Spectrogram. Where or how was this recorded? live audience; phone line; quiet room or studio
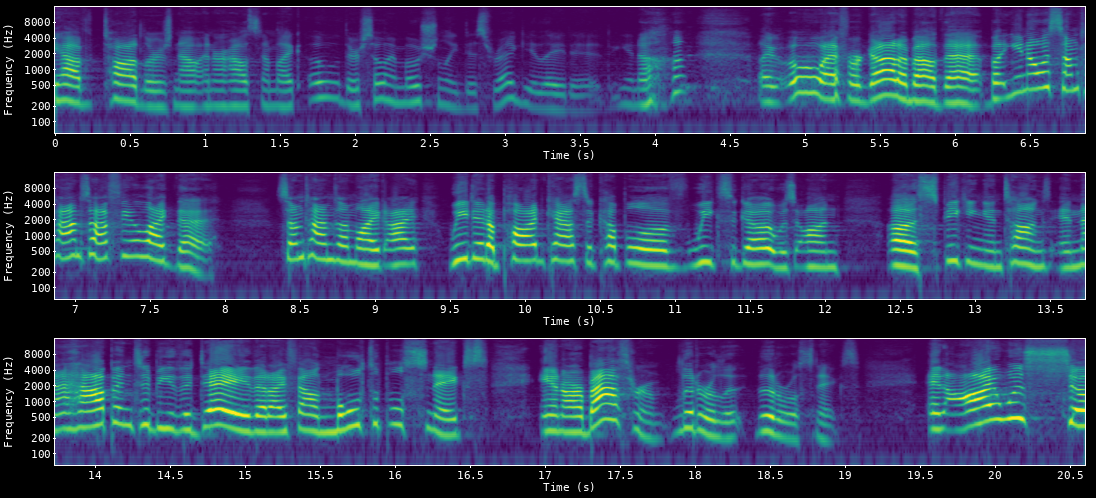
live audience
